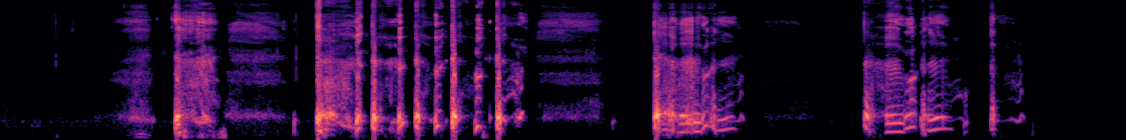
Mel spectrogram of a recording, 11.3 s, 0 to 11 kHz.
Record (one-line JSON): {"cough_length": "11.3 s", "cough_amplitude": 32768, "cough_signal_mean_std_ratio": 0.35, "survey_phase": "beta (2021-08-13 to 2022-03-07)", "age": "65+", "gender": "Female", "wearing_mask": "No", "symptom_cough_any": true, "symptom_runny_or_blocked_nose": true, "symptom_shortness_of_breath": true, "symptom_fatigue": true, "symptom_headache": true, "symptom_other": true, "symptom_onset": "3 days", "smoker_status": "Ex-smoker", "respiratory_condition_asthma": false, "respiratory_condition_other": false, "recruitment_source": "Test and Trace", "submission_delay": "1 day", "covid_test_result": "Positive", "covid_test_method": "ePCR"}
